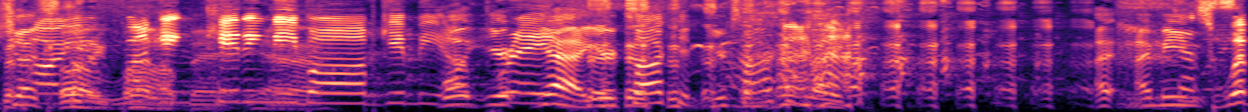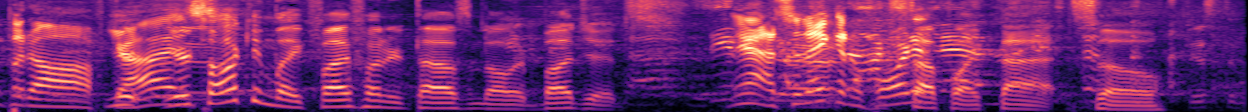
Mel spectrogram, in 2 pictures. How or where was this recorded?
live audience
